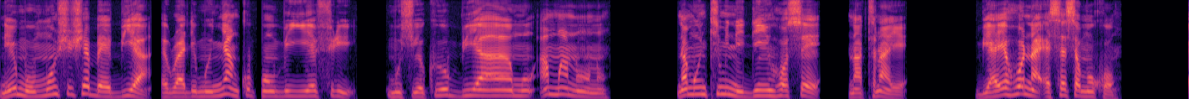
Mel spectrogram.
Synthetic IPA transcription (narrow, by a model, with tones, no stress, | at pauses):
nɪ̃˨˦mʊ̃˨˦mʊ̃˦n˦ɕᶣɪ˦ɕᶣɛ˦bæː˨bi˦a̰˨æ˨wu˨ɾa˨dɪ˨mʊ̃˨˦ɲã˦ŋkʰʊ˦pʰɔ̃˦nbi˦ji˦æ˦fi˦ɾi˨ | mʊ̃˨su˨æ˨kʰu˦o˦bi˦aː˦mũ˦ʔa˦mã˦nʊ̃˨nʊ̃˦ | nã˨mʊ̃˦n̩˦tʰĩ˦m˦nɪ̃˨dĩ˦nɦɔ˦sɛ˦ | nã˨tʰɪ˦nã˨jɛ̰˨ | bi˨a˨jɛ˦ɦɔ˦nã˨ʔɛ˨sɛ˦sɛ˦mʊ̃˦kʰɔ˨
